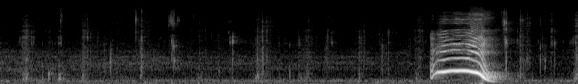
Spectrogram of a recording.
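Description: A person chewing crunchy fried avocado egg rolls: soft scattered crunches and mouth clicks. About four seconds in comes a loud closed-mouth "mmm" of enjoyment, about half a second long, that rises and then falls in pitch.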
